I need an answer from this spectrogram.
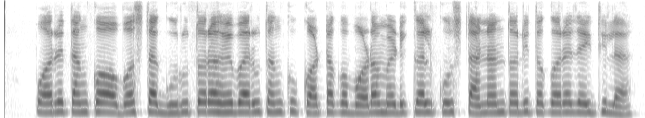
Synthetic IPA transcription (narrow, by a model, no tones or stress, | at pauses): pɔɾet̪aŋkɔːbɔst̪ʰaɡuɾut̪ɔɾɔɦebaɾut̪aŋkukɔʈɔkɔbɔɽɔmeɽikalkust̪ʰanant̪ɔɾit̪ɔkɔɾed͡ʒajt̪ʰila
